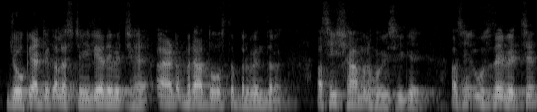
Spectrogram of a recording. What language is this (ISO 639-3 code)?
pan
